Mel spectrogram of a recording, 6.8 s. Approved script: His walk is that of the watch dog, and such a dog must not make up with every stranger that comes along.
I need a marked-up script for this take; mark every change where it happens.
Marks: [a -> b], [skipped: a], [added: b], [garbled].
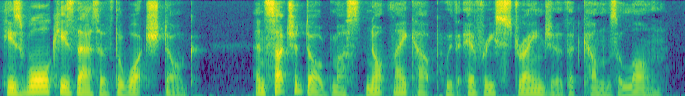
His walk is that of the watch dog, and such a dog must not make up with every stranger that comes along.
